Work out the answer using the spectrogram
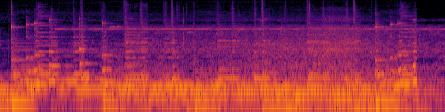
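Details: Customer's Asus laptop with one speaker playing YouTube music: harsh buzzy distortion with crackle on the notes from a brittle speaker cone, repaired by gluing cloth onto the speaker.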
